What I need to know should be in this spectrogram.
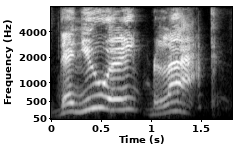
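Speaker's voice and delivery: loud, slow mock retort; chat quote. Streamer reading a chat comment aloud, loud slow mock retort. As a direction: bark it slow and loud like a know-it-all. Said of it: "The Taco comes in and goes".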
